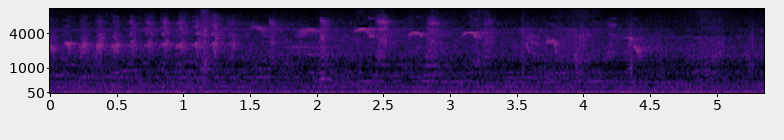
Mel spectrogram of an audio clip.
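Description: Small birds chirping in quick, short notes over a steady low rumble of outdoor background noise. The chirps thin out near the end.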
